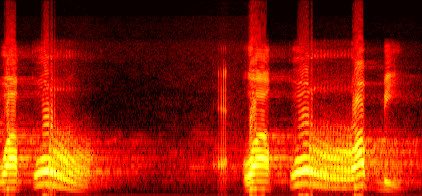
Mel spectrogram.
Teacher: karena kita sudah masuk langsung ke dalam huruf roh maka ada getaran pada huruf ro itu yang harus kita penuhi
